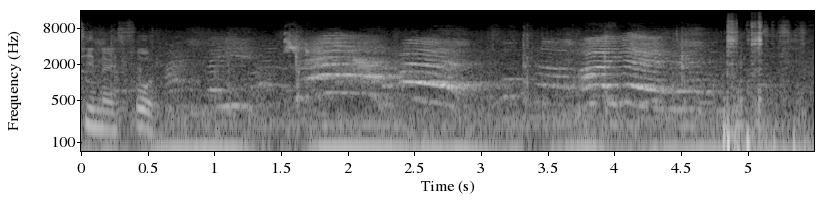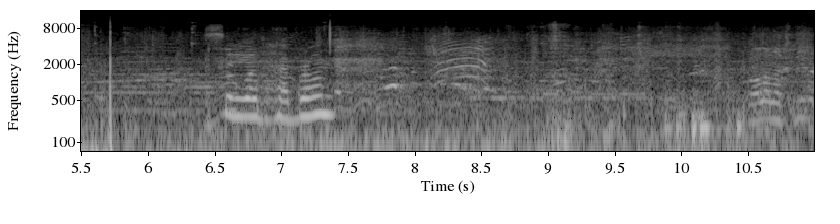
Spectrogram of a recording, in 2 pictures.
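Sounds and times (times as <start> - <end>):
children calling out: 0.8 - 4.8, 7.6 - 10.4.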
